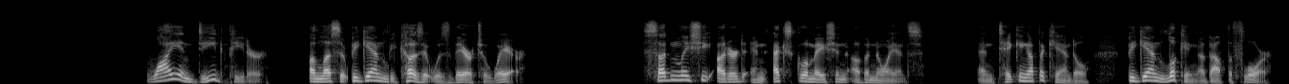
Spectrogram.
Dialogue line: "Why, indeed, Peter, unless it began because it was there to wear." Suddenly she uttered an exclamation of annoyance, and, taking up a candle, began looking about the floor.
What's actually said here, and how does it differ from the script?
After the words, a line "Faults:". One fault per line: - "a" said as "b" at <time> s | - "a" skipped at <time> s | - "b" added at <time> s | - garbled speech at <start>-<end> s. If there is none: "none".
"Why, indeed, Peter, unless it began because it was there to wear." Suddenly she uttered an exclamation of annoyance, and, taking up a candle, began looking about the floor.
Faults:
none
